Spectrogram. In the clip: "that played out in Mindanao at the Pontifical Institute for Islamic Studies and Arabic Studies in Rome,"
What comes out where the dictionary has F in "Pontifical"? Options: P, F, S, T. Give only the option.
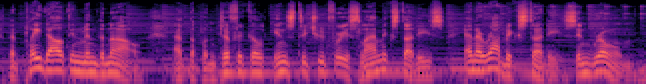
F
